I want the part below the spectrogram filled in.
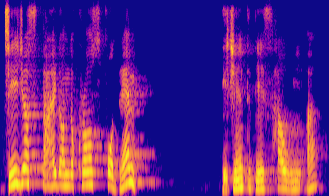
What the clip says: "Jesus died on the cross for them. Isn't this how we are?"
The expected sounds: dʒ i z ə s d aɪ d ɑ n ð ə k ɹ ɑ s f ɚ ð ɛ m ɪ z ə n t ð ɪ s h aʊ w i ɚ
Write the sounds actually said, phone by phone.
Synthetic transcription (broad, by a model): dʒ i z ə s d aɪ d ɑ n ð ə k ɹ ɑ s f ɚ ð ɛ m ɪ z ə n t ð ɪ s h aʊ w i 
